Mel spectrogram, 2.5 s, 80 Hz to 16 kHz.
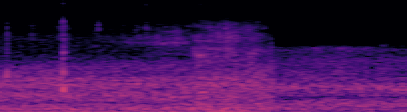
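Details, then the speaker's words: Polestar 2 front strut bearing, removed and turned by hand: rough, gritty grinding with sharp clicks; the plastic bearing is broken with loose and missing balls, causing popping over bumps. "And this is an upper and lower strut bearing, and as you can hear, it's making noise."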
